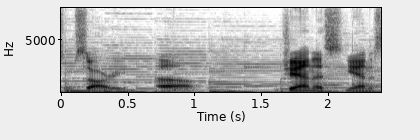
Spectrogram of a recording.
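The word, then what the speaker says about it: Janus: I'm always gonna pronounce it Yanis. I'm sorry. Janice, Yanis. I'm always gonna go. I'm just gonna go for the elongated J on that. His only friend, other than his sister, is that cat that follows him about.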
